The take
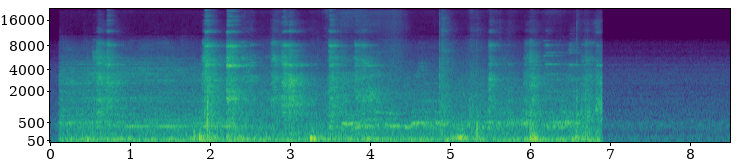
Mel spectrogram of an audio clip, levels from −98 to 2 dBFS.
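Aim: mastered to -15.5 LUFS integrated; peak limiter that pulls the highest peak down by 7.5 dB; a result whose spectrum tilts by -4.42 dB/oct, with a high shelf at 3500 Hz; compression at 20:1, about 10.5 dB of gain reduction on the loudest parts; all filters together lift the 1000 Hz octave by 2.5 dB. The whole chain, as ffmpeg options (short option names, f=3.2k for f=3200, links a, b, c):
-af "equalizer=f=1k:t=o:g=4,highshelf=f=3.5k:g=-8,acompressor=threshold=-24dB:ratio=20,volume=15.5dB,alimiter=limit=-5.5dB:level=0:latency=1"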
